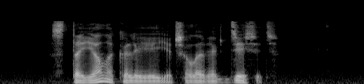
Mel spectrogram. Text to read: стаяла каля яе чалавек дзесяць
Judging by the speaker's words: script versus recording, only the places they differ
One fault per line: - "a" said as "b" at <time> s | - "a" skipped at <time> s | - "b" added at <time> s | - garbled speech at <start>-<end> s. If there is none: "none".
none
